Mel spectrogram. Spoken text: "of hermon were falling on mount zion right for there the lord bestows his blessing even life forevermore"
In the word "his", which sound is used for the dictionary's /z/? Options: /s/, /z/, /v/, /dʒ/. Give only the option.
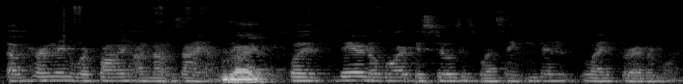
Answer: /z/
